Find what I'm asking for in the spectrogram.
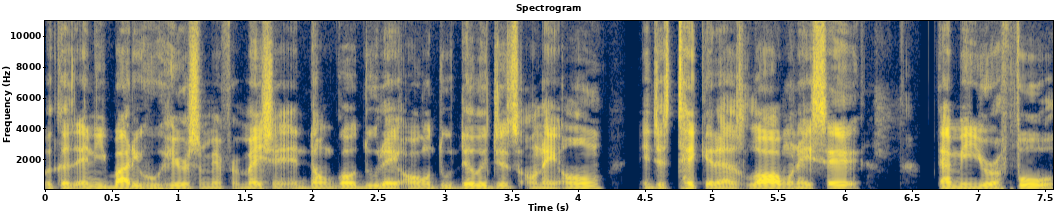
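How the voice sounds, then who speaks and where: An American accent marks this man's ordinary speaking voice, fairly low in pitch with fairly even intonation and a fairly quick pace, in a very clean, silent-background recording with a dry, close sound and no echo. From US West Coast, Oakland, Bay Area. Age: 20s. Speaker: spiritual content creator. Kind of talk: casual interview chat.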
